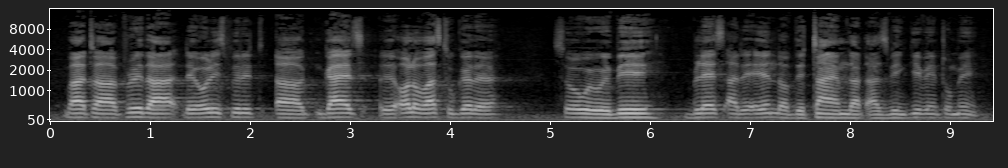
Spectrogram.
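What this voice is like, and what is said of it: French-accented English, Ivorian speaker. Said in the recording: “I am from Ivory Coast. We speak French there. And please forgive me for my English somehow twisted.”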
